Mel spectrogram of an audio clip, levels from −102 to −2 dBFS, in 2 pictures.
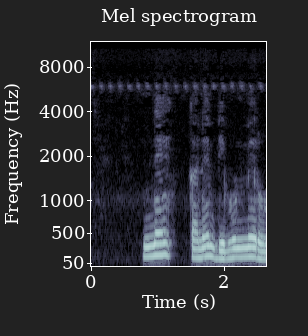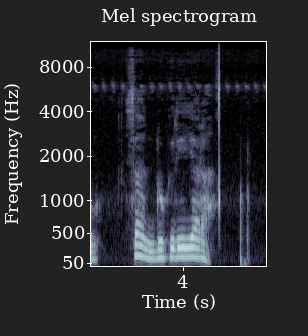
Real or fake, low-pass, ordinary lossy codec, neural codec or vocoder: real; 10.8 kHz; AAC, 48 kbps; none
